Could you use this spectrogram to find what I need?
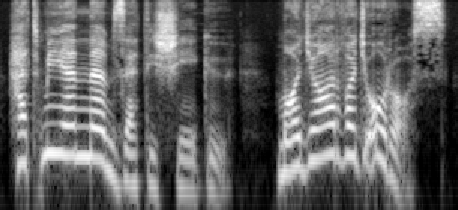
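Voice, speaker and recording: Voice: big pitch swings, no room sound, clean studio sound. A reader voicing an eager, sulky teenage girl in an audiobook. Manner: high, eager, pleading. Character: teenage girl, curious and impatient. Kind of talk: audiobook character voice.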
